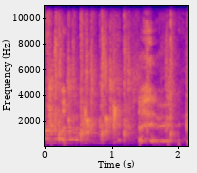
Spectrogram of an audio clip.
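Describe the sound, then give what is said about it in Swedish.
A short burst of applause sound effect, dense and steady, with crowd voices and cheers mixed in throughout, fairly loud. “det är inget att skryta om kanske, men det var faktiskt, det var, jag har en applåd”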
